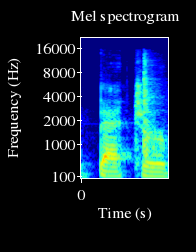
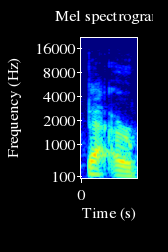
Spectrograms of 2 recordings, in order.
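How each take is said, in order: First: The middle consonant is a clear T sound. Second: The middle consonant is a glottal stop. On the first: "they don't say the T, they don't say better" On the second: "they say better"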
